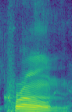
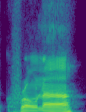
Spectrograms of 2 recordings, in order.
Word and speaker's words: krone: the dkk is um danish crone sorry that's how you pronounce it is it is that how you pronounce it danish crone not the crona kroner thank you that's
